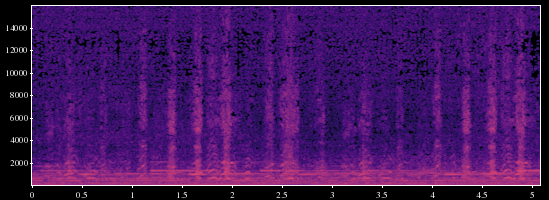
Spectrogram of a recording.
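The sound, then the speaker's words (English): A pack of sled dogs barking and yelping together in a dense, overlapping chorus that carries on without pause, steady and fairly loud, with no voices, as three dog sleds approach from the east through the mountains. “coming from the east through the mountains, they hear the sounds of dogs barking, and shortly after, they see three dog sleds making their way towards them.”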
